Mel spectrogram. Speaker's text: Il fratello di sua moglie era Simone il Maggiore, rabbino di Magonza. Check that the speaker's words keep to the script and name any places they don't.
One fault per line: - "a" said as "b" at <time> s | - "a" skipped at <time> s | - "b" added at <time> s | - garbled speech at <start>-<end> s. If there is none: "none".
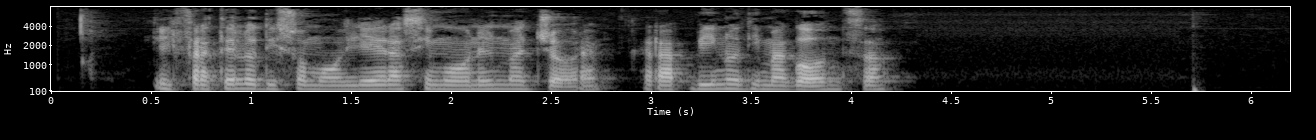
none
